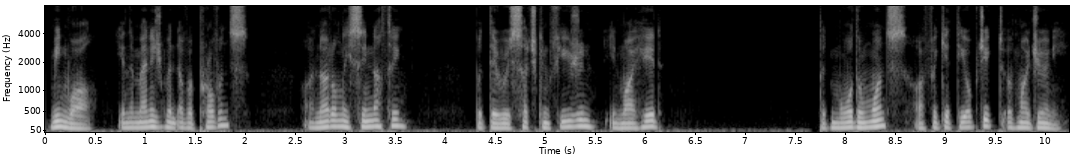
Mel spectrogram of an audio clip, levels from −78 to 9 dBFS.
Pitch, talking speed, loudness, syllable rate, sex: 120 Hz, 180 wpm, -18 LUFS, 6.4 syllables/s, male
